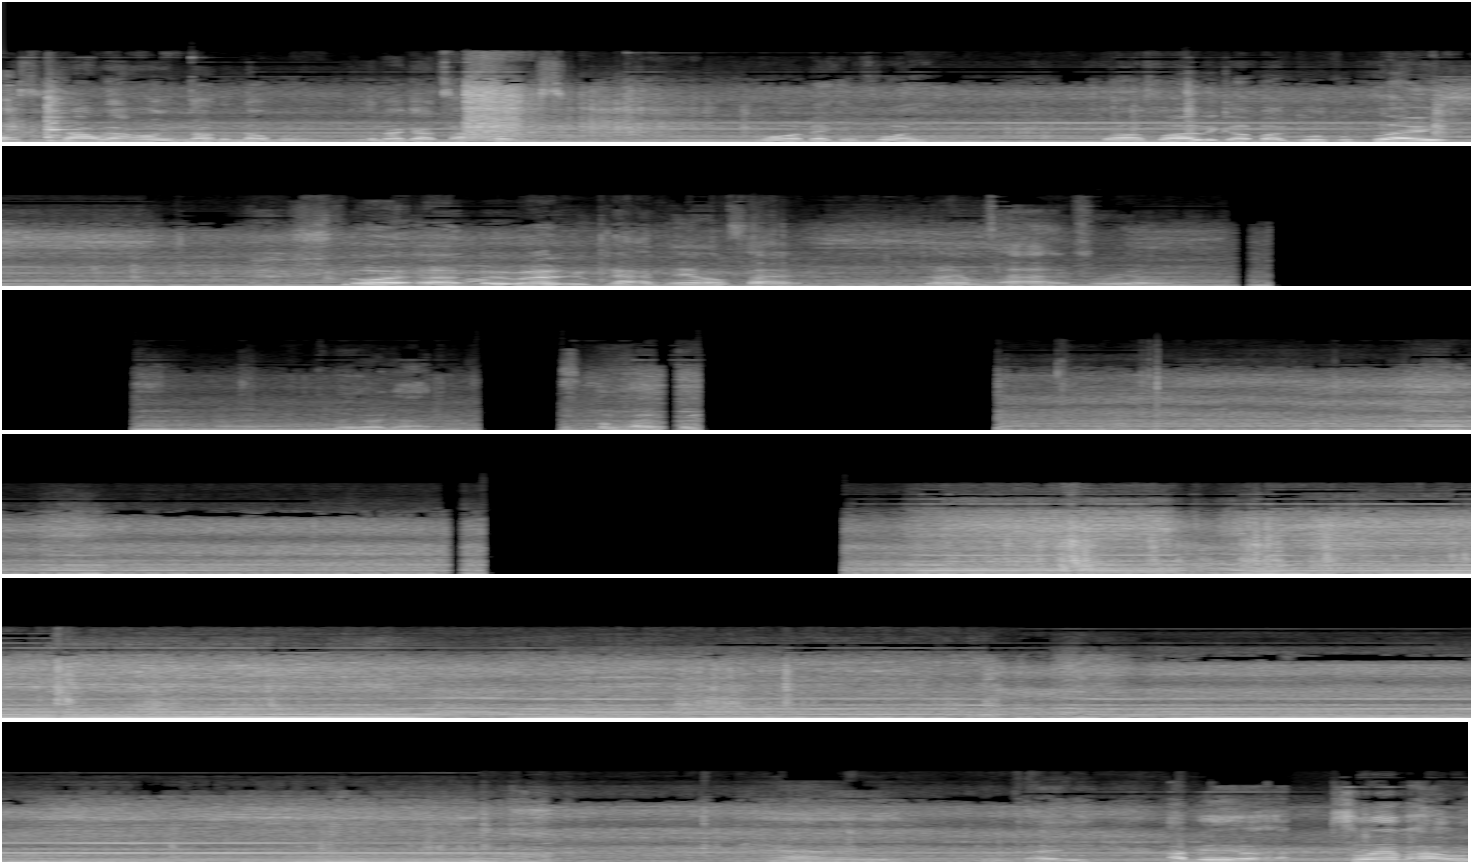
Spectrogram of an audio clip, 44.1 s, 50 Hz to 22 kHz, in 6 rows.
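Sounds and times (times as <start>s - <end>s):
truck motor humming: 0.0s - 13.5s, 26.3s - 44.0s
whining tones: 0.0s - 13.5s, 26.3s - 44.0s.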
